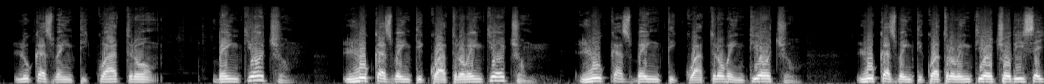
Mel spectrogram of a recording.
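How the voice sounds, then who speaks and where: A man preaching a fervent sermon as a pastor, repeating phrases and rising sharply in pitch for emphasis. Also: mellow, no room sound, clean studio sound. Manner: fervent preaching with repetition and sudden pitch rises. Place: church.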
